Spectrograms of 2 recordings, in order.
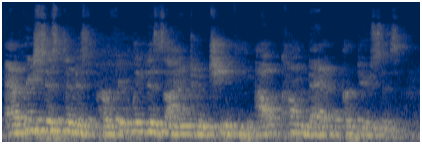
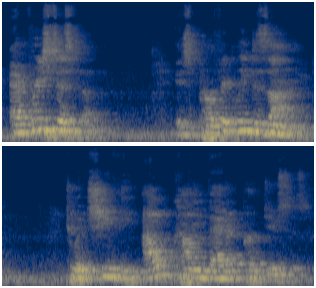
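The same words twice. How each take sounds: First: It is said at normal conversational speed. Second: It is said a little more slowly.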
